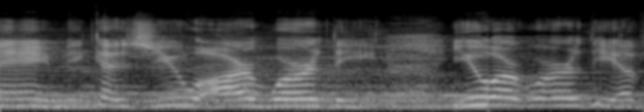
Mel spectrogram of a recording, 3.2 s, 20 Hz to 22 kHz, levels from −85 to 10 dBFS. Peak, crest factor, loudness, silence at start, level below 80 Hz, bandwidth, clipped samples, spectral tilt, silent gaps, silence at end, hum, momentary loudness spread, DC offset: -6 dBFS; 16 dB; -21 LUFS; 0 s; -76 dBFS; 13.5 kHz; under 0.1%; -2.5 dB/octave; none; 0 s; none; 9 LU; under 0.1%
